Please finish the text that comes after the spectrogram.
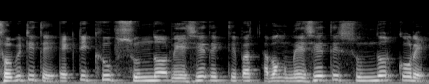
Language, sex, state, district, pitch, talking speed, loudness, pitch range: Bengali, male, West Bengal, Kolkata, 180 Hz, 155 wpm, -17 LUFS, 170-200 Hz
